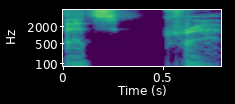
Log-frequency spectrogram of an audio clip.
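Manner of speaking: normal talking voice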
